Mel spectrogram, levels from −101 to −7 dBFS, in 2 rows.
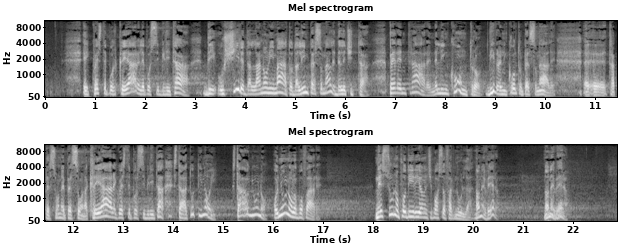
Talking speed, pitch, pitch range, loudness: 140 wpm, 195 Hz, 165-240 Hz, -21 LUFS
